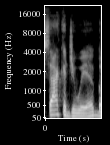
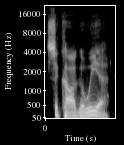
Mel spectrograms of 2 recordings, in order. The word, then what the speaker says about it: Sacagawea: Now, we were taught in school her name was Sacagawea, but it's actually pronounced Sacagawea.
